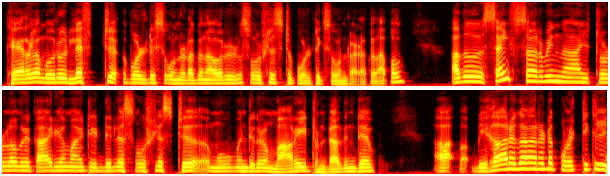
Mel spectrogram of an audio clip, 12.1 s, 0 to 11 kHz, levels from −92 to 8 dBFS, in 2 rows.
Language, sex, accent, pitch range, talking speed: Malayalam, male, native, 125-155 Hz, 120 wpm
